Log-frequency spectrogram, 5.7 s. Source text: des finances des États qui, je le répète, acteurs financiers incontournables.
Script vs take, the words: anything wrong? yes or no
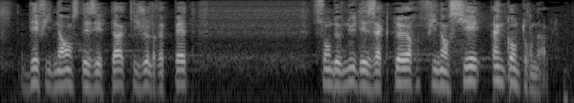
yes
